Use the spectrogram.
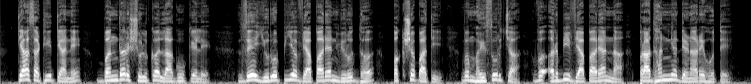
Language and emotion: Marathi, neutral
